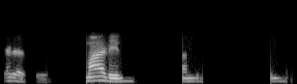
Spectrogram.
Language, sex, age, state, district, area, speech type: Kannada, male, 30-45, Karnataka, Raichur, rural, conversation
